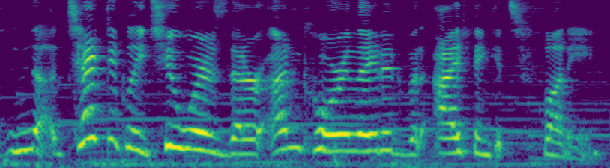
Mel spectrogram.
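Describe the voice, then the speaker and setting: Young woman, high bright voice, chatty and upbeat, slightly dry throat, faint music behind. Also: lively intonation, normal speed. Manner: chatty and upbeat, frequent "um" and light laughs. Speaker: VTuber streamer doing tarot readings. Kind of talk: casual live-stream chat.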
